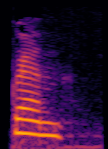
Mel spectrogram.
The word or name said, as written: grem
